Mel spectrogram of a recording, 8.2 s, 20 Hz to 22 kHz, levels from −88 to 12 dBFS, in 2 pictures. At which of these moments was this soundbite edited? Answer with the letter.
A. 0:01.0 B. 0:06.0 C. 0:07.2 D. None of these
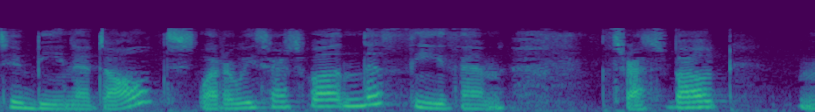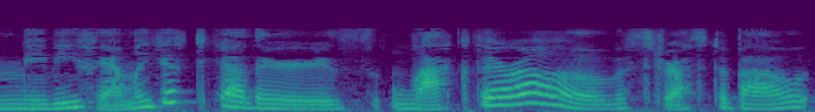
A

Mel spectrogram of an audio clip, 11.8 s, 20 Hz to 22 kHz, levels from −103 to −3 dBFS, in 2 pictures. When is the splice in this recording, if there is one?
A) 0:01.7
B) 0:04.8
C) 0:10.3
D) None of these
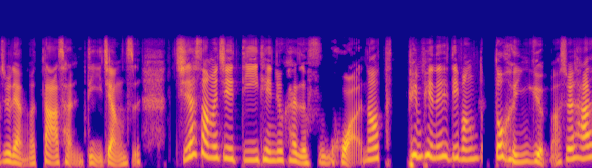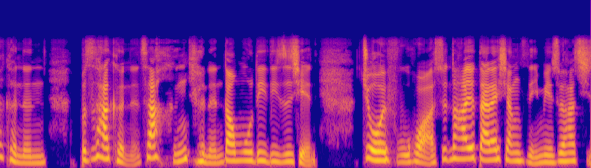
B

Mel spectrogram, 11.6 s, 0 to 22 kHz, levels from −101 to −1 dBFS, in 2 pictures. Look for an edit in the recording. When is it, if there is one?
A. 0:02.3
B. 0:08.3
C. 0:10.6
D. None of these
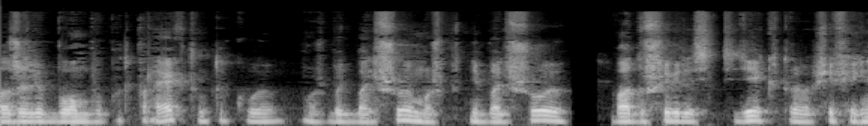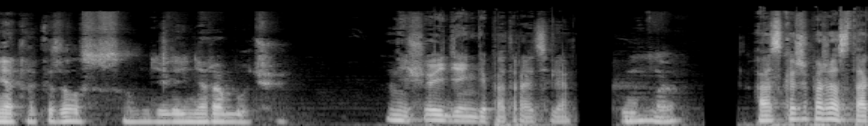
D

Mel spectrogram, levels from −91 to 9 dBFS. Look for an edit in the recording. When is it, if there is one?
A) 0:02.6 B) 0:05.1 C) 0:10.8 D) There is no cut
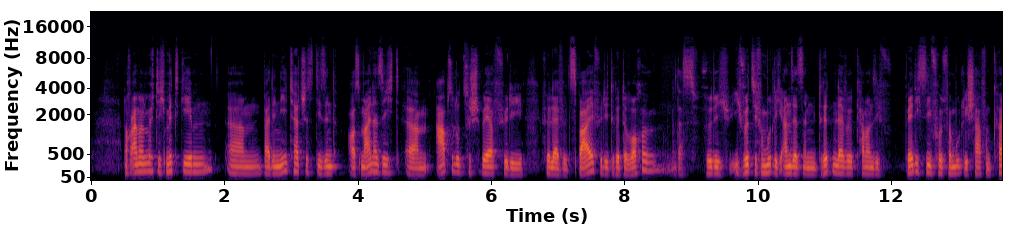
D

